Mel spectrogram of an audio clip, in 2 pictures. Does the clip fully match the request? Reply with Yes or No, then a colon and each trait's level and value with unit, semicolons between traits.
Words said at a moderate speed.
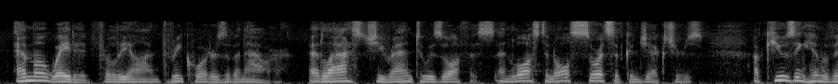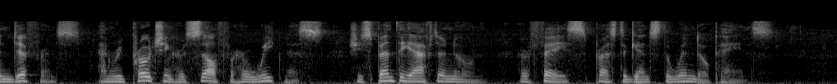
Yes: average, 160 wpm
